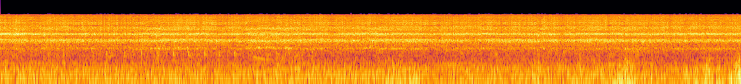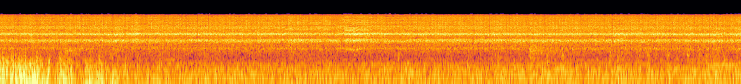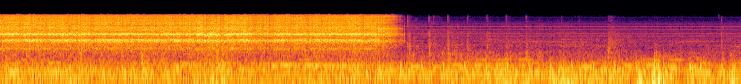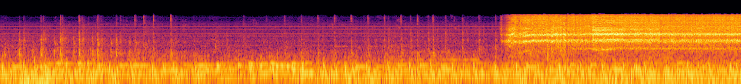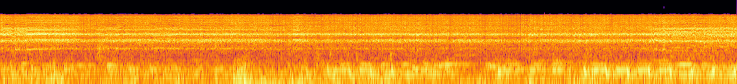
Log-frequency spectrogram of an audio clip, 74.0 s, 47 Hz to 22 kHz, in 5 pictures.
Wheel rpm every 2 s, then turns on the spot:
160, 160, 160, 160, 160, 160, 160, 160, 160, 160, 160, 160, 160, 160, 160, 160, 160, 160, 110, 0, 0, 0, 0, 0, 0, 0, 0, 80, 160, 160, 160, 160, 160, 160, 160, 160, 160.
none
